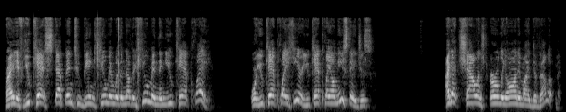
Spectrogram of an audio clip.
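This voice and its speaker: A man's voice: high-pitched, a bit bright, husky. A man speaking as a podcast guest, giving an impassioned, preachy monologue that repeats key lines for emphasis. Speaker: guest on a podcast, kink educator.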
